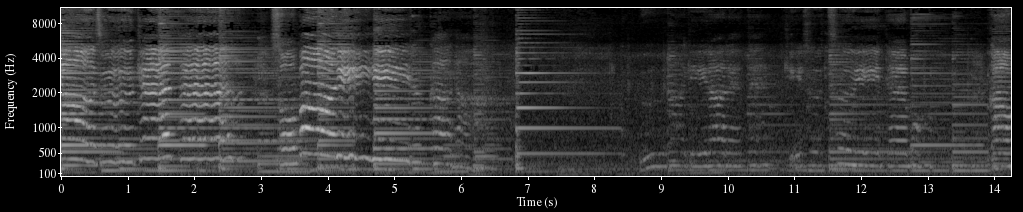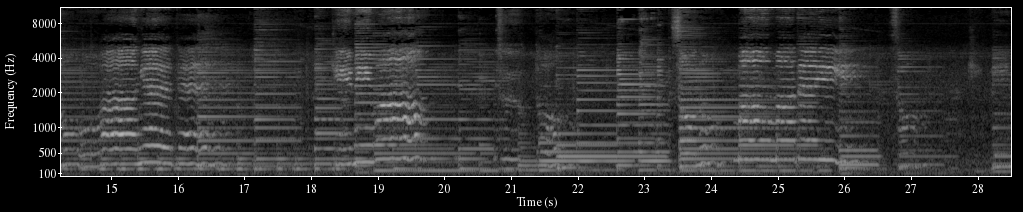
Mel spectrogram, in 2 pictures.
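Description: A woman sings a ballad in Japanese to her own acoustic guitar, strumming and picking, heard live through the room. The singing eases off briefly about seven seconds in while the guitar carries on.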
